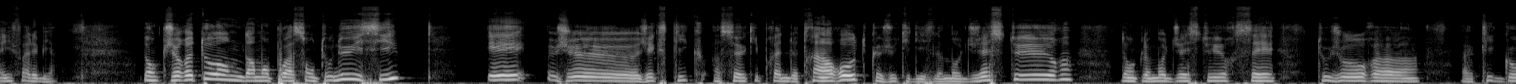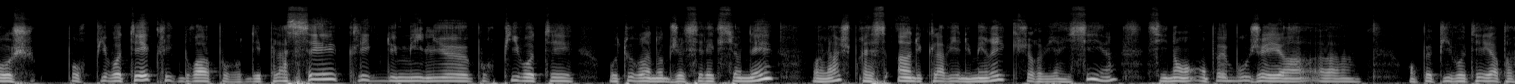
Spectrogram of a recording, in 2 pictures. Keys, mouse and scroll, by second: 2.9 click, 3.7-4.6 drag, 5.1 1, 5.8-6.5 right drag, 6.8 scroll up 1, 10.5 right click, 13.0 click, 13.9 click, 14.8-16.5 drag, 16.5-18.4 right drag, 19.7 middle click, 20.4-23.1 drag, 24.2 KP_1, 24.9-26.0 right drag, 27.3-28.0 drag, 28.2-29.3 drag.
